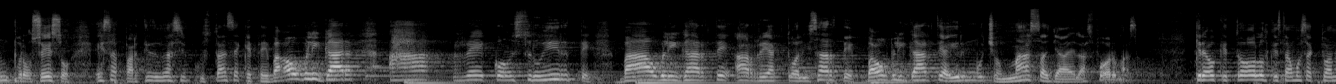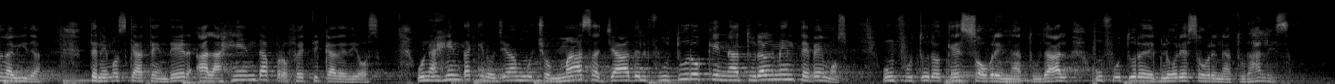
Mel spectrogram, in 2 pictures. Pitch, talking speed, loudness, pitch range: 180 Hz, 165 wpm, -27 LUFS, 155-200 Hz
